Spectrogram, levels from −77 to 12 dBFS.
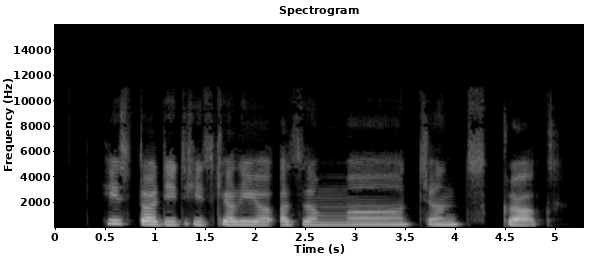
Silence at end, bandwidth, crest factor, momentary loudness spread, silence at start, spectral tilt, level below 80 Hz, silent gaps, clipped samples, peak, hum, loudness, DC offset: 0.45 s; 11 kHz; 18 dB; 8 LU; 0.55 s; -4 dB/octave; -80 dBFS; none; under 0.1%; -6 dBFS; none; -24 LUFS; under 0.1%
